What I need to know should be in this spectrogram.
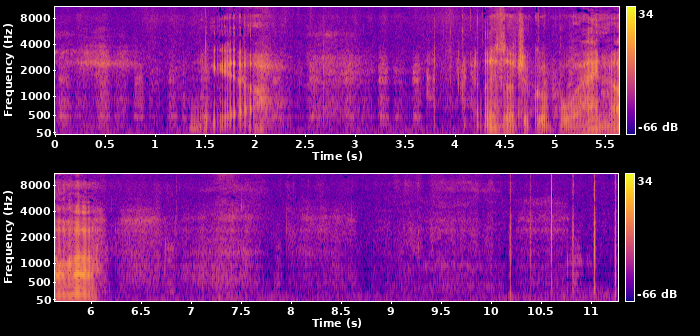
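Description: A hand strokes a dog's fur softly.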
